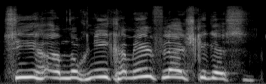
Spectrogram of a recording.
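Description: A man voicing a proud, scornful old male camel dealer with a jagged, raspy voice in a radio story. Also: very high-pitched, moderate pace, warm tone, pitched above the performer's own voice. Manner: haughty, curt, mocking.

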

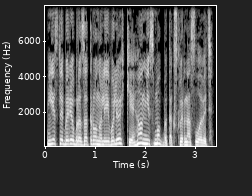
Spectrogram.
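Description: A matter-of-fact young man speaks in a flat, understated way, voiced by a woman narrator. The reading is close and dry. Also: medium pitch, fast talker, dry recording, lightly acted.

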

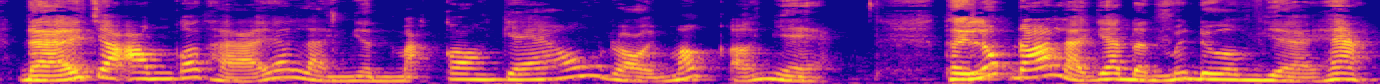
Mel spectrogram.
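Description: A woman's voice: medium pitch, fairly bright tone. A woman narrating a ghost story in a chatty way, often addressing her listeners directly.

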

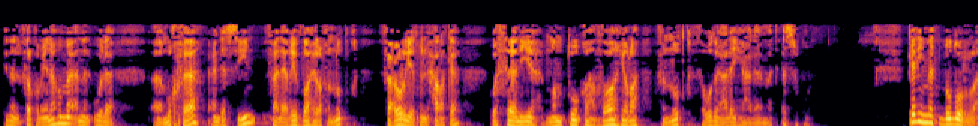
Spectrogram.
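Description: A man teaching the rules of Quran recitation, who explains patiently and recites example words louder and drawn out. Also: mid-range voice, slightly rough, no echo, lo-fi sound. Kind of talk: tajweed lesson with recited examples.

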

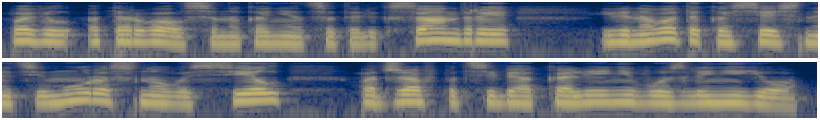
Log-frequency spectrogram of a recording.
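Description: A woman reading an audiobook novel in a steady storytelling manner. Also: low voice, normal speed, dry recording, clean studio sound. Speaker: audiobook narrator. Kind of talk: scripted narration.

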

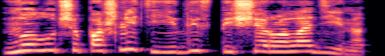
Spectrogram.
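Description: A woman's voice: sits high, expressive, quick pace, voice pushed up. A woman voicing a brave, modest young boy in an audiobook, speaking earnestly and politely. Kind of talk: audiobook character reading.

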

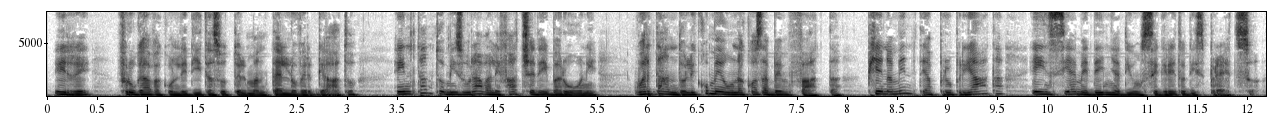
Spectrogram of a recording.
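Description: A woman reading a novel aloud as scripted literary narration, in a measured, even way. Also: on the low side, husky. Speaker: audiobook reader.

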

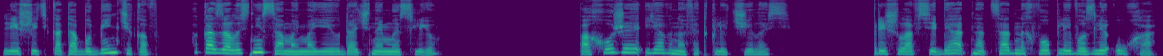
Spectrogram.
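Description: Woman audiobook narrator, measured first-person reading, low voice, dry close sound. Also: darkish tone, no echo.

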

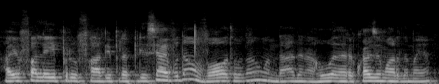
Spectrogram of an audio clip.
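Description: A man, a pastor, telling a therapist a painful personal story in a halting way and repeating words as he goes. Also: fairly high pitch, fairly even intonation, mellow. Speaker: pastor speaking as a therapy client. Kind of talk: personal account in a therapy session.

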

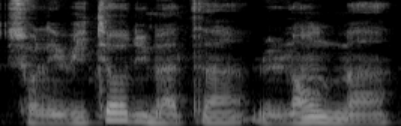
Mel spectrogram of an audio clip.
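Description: A man narrating a classic novel in a measured, grave voice. His tone is very dark and mellow, with a husky edge. Scripted literary audiobook reading. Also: medium pitch, lively intonation.

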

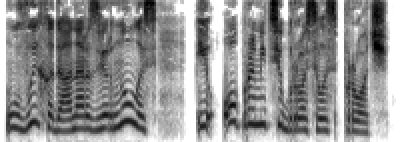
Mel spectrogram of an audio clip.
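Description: A woman narrating a novel aloud in first person, in a measured storytelling manner. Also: fairly high pitch, expressive, darkish tone, no echo, clean studio sound. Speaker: audiobook narrator.

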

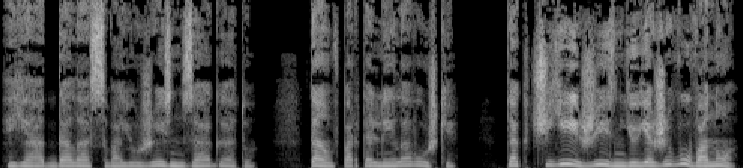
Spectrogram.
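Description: Lady narrator doing a soft earnest young girl, dry close sound. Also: mid-range voice, fairly even intonation, moderate pace, dry recording, close to an everyday voice. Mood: quiet. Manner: gentle then pleading, voice rising when upset. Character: young woman, earnest and hurt. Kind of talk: audiobook character reading.

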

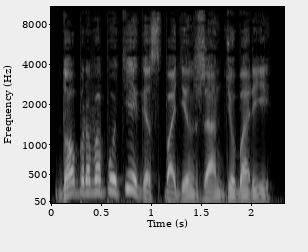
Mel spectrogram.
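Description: A man's voice: sits low, huge pitch swings, moderate pace, no echo, studio quality. Unflappable young officer, courteous and cool, read by a male narrator. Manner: composed, courteous.

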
